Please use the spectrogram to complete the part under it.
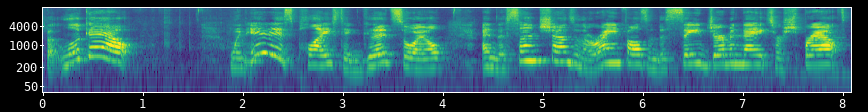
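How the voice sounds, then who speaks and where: A woman teacher reading a picture book aloud to young children, pausing for enthusiastic asides, simple explanations and questions to her listeners. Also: a little high, a bit bright.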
